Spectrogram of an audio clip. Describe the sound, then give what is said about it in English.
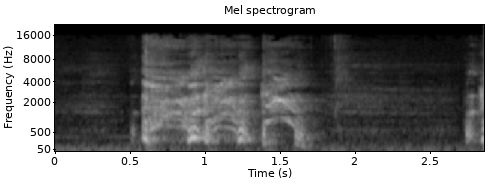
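A loud fit of harsh coughing: several raspy coughs run together, then a brief pause before another cough starts at the very end. No talking. “The coughing is not included, by the way.”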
